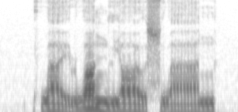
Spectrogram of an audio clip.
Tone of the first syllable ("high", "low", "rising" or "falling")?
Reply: low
